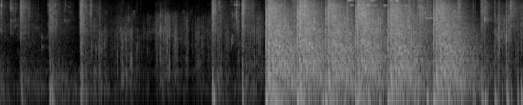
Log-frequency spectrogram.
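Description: Gunfire in the Vietnam War shooter Vietcong, underground city level: scattered single shots and short bursts crack at close range, then a loud, sustained machine-gun fusillade rattles on without pause.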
